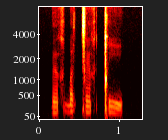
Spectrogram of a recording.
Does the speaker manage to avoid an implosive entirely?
no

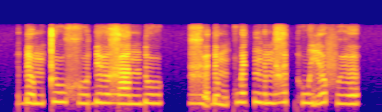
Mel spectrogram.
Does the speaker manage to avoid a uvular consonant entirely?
yes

